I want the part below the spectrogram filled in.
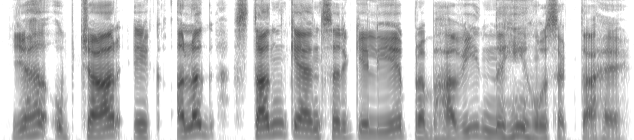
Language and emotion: Hindi, neutral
